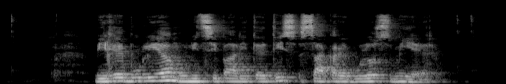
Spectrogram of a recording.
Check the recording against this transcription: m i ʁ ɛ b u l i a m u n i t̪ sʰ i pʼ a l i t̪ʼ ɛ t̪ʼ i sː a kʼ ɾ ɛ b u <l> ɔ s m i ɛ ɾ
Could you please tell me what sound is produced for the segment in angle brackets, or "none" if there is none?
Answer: l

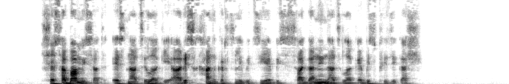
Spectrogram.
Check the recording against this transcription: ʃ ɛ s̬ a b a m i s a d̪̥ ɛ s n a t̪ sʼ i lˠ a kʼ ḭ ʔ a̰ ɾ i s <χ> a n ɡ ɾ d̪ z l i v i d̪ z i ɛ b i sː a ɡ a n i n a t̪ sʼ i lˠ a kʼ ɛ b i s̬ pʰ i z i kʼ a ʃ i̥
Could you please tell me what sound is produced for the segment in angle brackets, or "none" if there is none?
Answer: χ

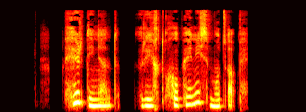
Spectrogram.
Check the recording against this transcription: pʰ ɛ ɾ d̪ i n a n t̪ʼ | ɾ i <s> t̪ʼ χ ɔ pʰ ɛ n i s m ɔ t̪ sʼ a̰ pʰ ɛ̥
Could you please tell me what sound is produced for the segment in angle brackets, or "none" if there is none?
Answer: χ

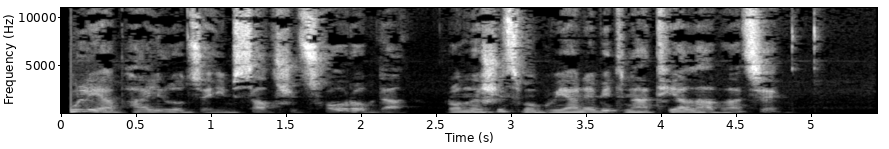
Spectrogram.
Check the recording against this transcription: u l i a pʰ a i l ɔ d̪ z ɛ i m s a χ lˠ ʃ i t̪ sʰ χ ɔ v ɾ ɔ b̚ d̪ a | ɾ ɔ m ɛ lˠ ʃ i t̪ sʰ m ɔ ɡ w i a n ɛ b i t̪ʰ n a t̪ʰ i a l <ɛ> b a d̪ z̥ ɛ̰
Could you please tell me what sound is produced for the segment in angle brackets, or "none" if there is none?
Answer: a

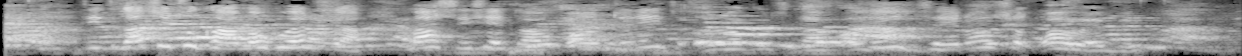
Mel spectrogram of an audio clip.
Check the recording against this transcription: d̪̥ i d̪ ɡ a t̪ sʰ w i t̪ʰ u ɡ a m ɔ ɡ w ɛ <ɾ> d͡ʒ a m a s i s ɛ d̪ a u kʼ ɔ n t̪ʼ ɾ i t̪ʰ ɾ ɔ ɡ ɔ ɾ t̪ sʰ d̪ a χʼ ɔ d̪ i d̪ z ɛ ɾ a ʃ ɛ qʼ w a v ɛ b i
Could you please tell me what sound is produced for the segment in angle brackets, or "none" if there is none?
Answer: ɾ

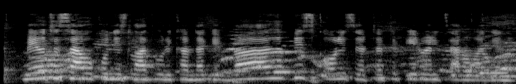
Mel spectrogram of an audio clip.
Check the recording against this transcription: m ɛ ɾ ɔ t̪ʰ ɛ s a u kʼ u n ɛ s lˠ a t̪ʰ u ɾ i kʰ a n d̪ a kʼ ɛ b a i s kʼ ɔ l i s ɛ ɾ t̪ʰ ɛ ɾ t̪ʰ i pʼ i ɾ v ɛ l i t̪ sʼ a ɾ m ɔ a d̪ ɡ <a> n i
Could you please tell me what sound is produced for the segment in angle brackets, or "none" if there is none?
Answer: ɛ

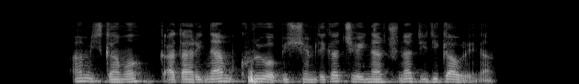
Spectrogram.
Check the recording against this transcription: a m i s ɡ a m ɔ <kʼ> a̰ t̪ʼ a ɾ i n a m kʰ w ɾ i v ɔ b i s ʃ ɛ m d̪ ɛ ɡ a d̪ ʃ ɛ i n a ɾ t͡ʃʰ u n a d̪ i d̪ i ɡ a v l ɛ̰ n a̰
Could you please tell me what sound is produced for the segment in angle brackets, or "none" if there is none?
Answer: kʼ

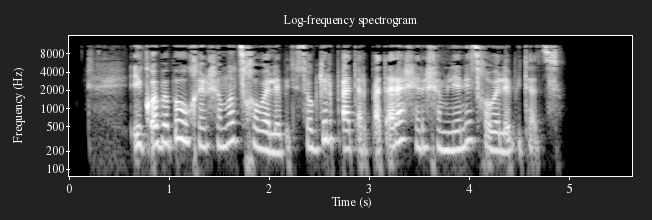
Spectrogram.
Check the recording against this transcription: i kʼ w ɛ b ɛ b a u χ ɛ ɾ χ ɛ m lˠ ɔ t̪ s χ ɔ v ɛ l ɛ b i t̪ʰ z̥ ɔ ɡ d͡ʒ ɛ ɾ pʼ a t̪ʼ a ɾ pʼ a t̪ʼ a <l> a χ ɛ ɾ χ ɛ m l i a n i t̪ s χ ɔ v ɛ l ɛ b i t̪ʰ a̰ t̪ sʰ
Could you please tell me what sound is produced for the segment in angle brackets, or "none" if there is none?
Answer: ɾ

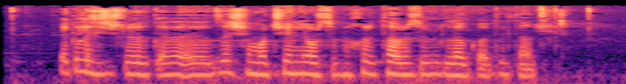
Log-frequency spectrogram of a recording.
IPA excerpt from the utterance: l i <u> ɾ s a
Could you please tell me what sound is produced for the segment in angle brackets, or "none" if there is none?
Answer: ɔ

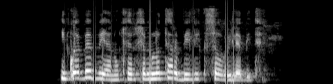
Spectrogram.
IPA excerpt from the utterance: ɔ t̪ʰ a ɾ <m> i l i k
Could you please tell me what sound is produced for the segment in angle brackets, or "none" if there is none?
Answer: b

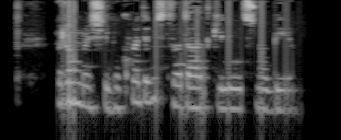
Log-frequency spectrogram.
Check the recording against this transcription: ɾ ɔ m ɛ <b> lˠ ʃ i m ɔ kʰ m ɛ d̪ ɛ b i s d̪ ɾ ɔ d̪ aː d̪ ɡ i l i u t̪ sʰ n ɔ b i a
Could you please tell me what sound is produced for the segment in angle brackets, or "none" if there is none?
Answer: none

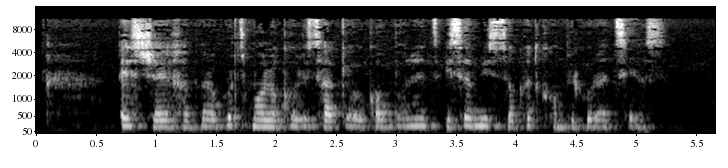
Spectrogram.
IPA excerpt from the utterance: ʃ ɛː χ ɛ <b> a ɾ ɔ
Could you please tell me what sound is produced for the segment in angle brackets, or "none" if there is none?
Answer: b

